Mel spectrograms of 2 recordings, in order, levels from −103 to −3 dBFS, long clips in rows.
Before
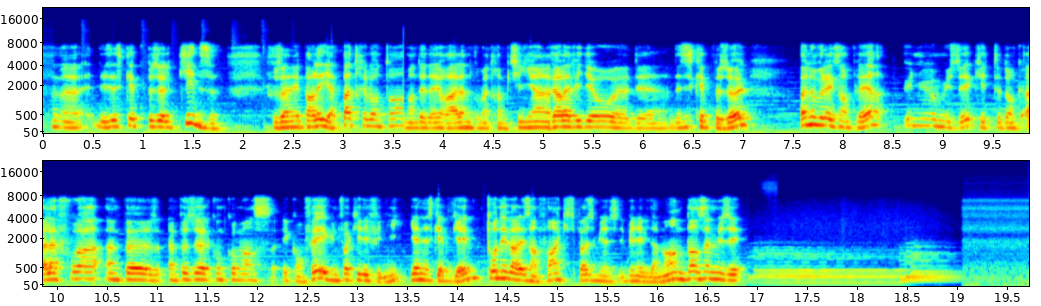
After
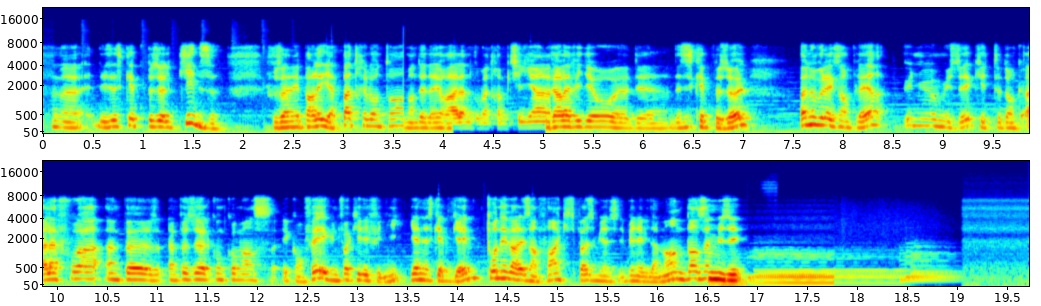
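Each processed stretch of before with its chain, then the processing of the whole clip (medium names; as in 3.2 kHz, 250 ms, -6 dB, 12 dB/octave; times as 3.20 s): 4.10–5.04 s: high-pass 320 Hz 24 dB/octave + peaking EQ 410 Hz +5 dB 1.6 oct
16.52–17.78 s: bass shelf 330 Hz +12 dB + comb 1 ms, depth 70%
whole clip: none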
